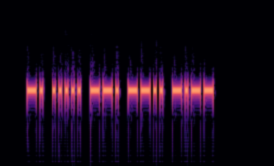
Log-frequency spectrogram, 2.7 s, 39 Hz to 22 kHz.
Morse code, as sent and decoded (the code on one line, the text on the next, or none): -. ..... --. --.. -.--
N5GZY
